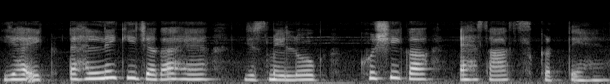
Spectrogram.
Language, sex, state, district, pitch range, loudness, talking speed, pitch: Hindi, female, Chhattisgarh, Raipur, 215-245 Hz, -16 LUFS, 130 wpm, 230 Hz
